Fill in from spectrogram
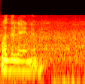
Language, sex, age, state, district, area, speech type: Telugu, female, 45-60, Andhra Pradesh, Kurnool, rural, spontaneous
